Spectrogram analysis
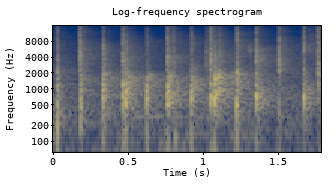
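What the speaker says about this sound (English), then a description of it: "All right, round of applause." A small group claps in a quick, even rhythm, each crisp clap close and distinct, across a brief burst at a television interview with ice dancers.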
